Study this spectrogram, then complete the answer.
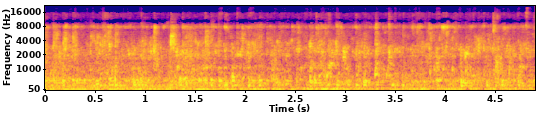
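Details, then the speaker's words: DIY backyard aquaponics system after relocating fish tanks and filters, pump on GFI outlet: gurgling and burping, then steady splashing and bubbling as water starts flowing; normal flow and aeration. "You can hear it gurgling and burping. Start spitting out water here any second. There we go. And we've got some water flow."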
